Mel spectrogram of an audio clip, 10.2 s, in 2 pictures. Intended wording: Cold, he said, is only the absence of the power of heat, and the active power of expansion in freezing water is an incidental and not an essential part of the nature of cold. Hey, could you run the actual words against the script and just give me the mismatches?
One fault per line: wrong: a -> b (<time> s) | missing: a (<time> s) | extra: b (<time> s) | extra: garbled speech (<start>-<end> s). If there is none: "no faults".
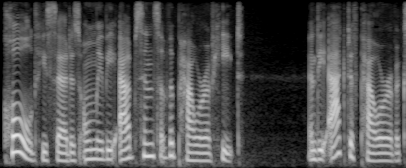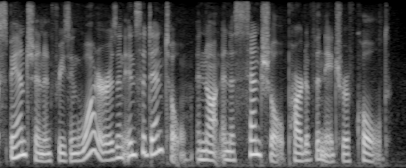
no faults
